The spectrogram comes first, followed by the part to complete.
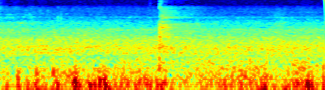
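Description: Low, uneven rumbling noise on the microphone, with one sharp click about two seconds in.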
